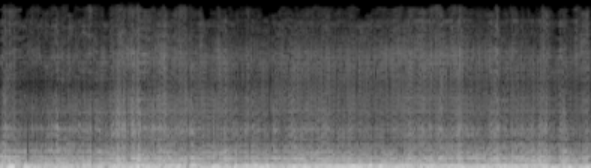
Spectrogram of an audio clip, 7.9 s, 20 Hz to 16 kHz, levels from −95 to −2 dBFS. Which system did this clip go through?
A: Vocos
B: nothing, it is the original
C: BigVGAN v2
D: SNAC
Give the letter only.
C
